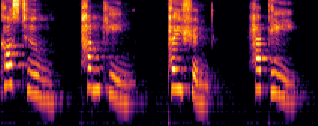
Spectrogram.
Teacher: những từ như costume fashion Happy có trọng âm thứ nhất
